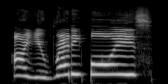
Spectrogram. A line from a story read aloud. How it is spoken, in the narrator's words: shouted Peter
